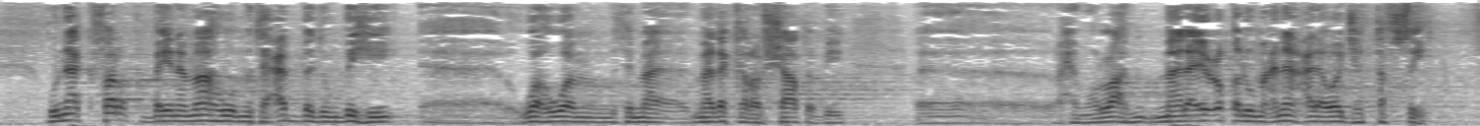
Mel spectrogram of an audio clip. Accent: Najd, Saudi Arabia; يعني عندنا مثلا عندنا في نجد بعض البيئات يسمون الأم

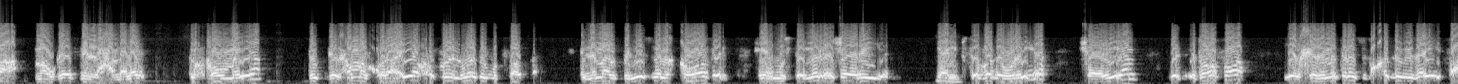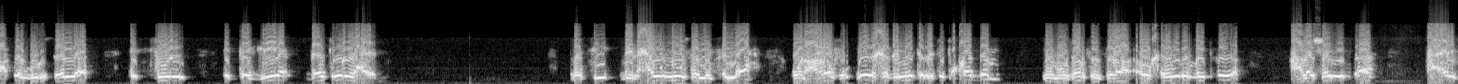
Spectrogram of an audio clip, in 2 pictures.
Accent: Egypt; تخوفا من دخول المرض عندنا في مصر

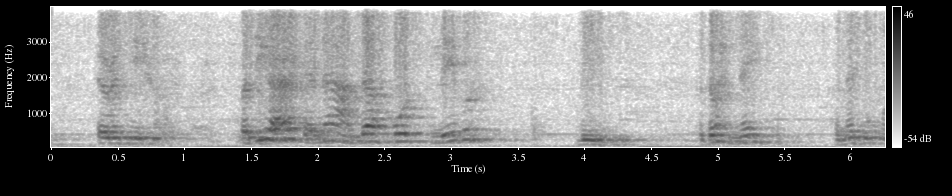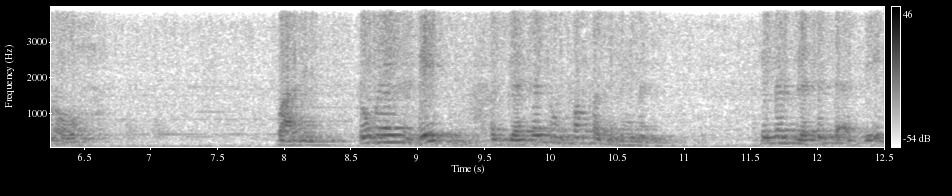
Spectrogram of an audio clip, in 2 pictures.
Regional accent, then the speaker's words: Egypt; ده اللي بيحصل عندنا في مصر

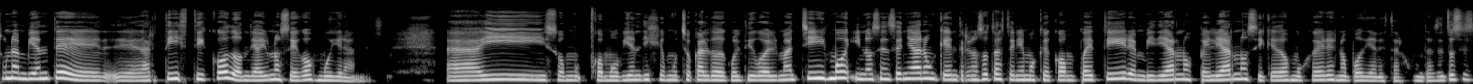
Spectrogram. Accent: Valentín Alsina, Buenos Aires Province, Argentina; Yo soy de Valentín Alsina, un barrio sencillo. Uh-huh. Humilde

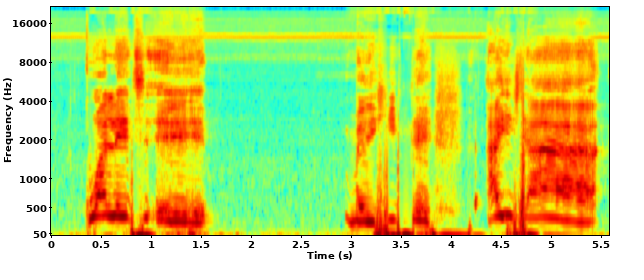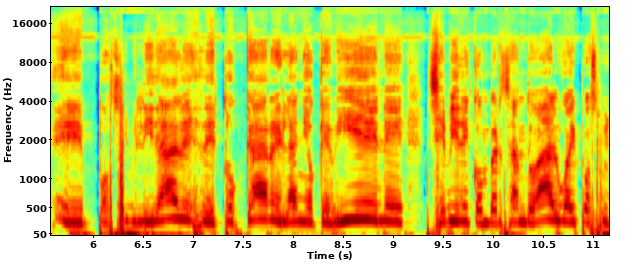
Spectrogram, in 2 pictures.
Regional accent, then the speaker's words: Buenos Aires, Argentina; now in San Juan, Argentina; yo soy de Ciudad de Buenos Aires, aunque hace 800.000 años que vivo acá en San Juan. Soy de familia también sanjuanina, pero yo nací en Ortúzar.

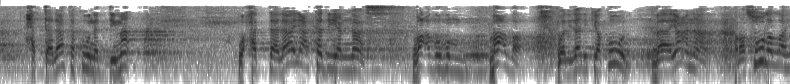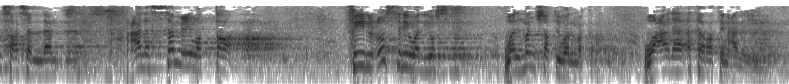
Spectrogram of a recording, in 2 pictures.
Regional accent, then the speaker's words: Egypt; عندنا في مصر

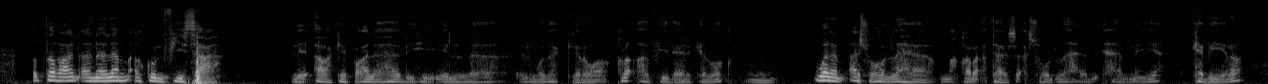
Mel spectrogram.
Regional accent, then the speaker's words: Gaza, Gaza Strip, Palestine; ما صار عندنا في غزة شيء اسمه النظام الخاص

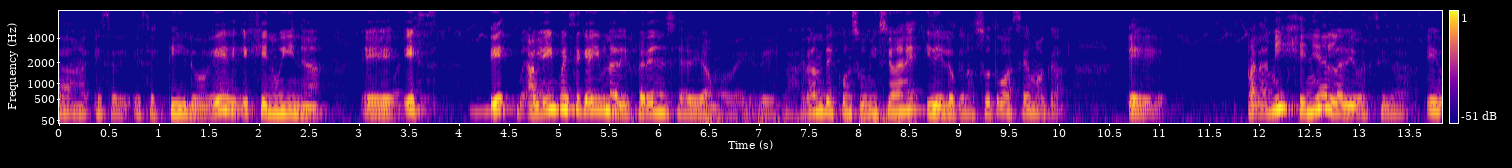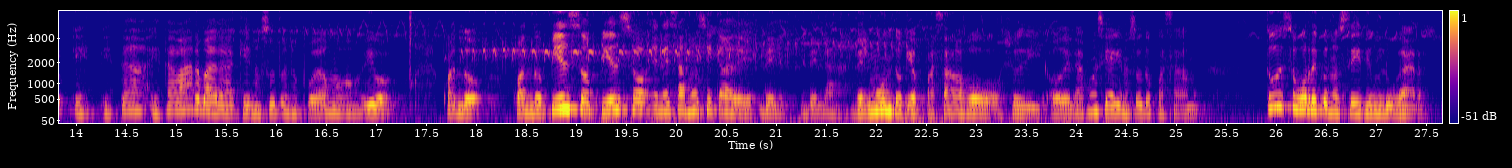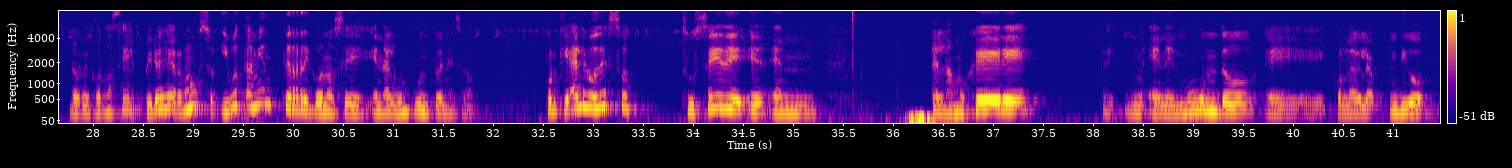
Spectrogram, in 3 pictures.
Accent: Paraná, Entre Ríos, Argentina; somos de Paraná

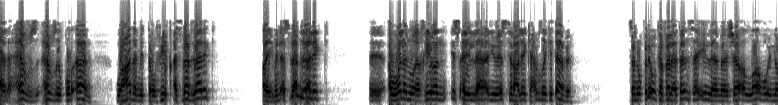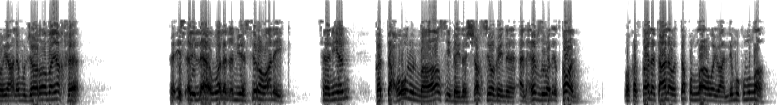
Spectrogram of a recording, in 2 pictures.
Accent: Egypt; أن يحفظ بلادنا مصر دائما وأبدا

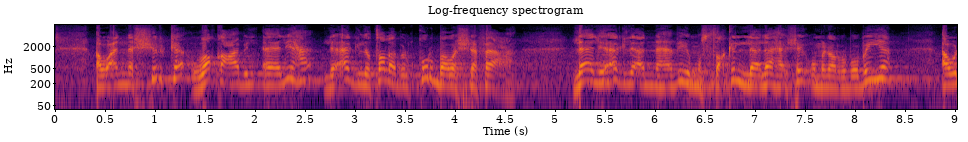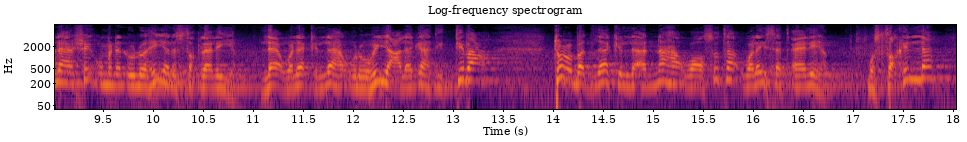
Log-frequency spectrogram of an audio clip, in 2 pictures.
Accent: Egypt; عندنا في مصر لما قعدنا نسأل ونتطقص

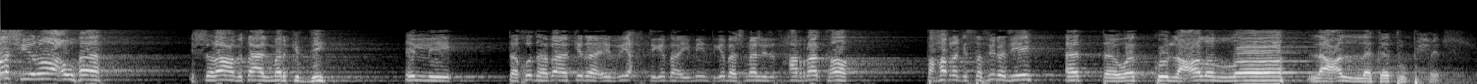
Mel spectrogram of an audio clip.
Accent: Egypt; ده احنا شرفنا كمصريين

